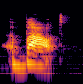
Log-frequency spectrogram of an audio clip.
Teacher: B-nya ditekan, diperjelas, maka dia adalah stress, dia ditekan.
